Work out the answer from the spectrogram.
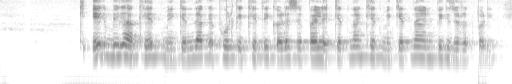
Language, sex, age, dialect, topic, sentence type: Magahi, female, 18-24, Western, agriculture, question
